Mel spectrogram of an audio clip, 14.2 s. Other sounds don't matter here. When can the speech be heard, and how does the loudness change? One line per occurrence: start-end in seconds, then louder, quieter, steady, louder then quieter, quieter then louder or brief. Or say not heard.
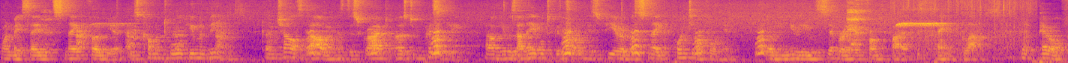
0.0-14.2 steady.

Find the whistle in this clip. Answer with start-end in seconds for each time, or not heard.
0.5-1.8, 11.2-12.6.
